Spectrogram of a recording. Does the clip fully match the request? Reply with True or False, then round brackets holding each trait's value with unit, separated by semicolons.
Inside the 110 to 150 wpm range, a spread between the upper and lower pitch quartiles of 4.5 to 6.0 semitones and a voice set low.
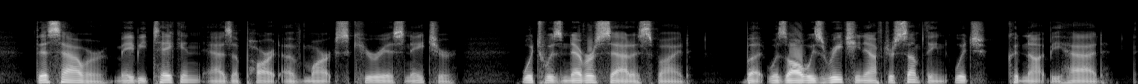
False (140 wpm; 3.4 semitones; 85 Hz)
